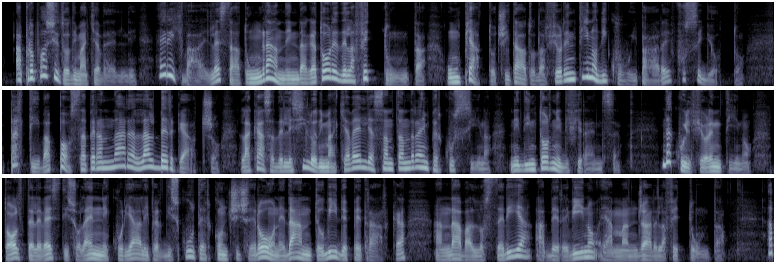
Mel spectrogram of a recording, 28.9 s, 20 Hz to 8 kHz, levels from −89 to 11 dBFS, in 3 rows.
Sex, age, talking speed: male, 40-59, 145 wpm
